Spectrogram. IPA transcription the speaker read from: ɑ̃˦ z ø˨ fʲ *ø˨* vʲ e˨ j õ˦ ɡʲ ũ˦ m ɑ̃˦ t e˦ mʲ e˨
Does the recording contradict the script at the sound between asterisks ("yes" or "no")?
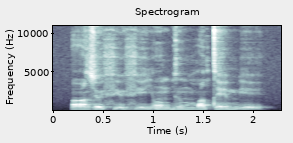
no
